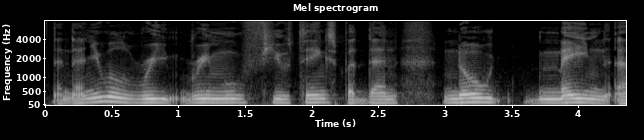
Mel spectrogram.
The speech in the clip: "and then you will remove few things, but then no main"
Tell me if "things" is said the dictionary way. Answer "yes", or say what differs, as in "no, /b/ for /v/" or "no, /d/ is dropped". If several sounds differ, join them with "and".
yes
